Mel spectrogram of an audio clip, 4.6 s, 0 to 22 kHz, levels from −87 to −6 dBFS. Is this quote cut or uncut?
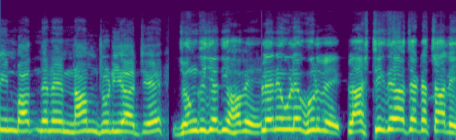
cut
